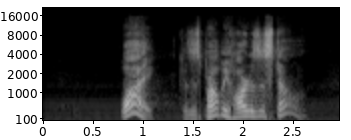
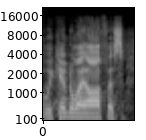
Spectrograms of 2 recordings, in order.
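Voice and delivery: ordinary delivery

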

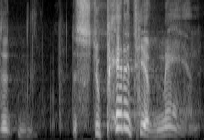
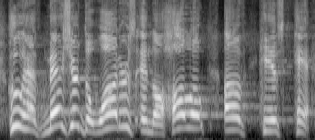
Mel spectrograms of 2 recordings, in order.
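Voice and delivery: raised, loud verse reading; forceful scripture preaching; 6 semitones higher, 7 dB louder than usual. Acted. Preacher reads verse twelve to the church, forceful proclamation. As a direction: proclaim the verse with weight on key words.

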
